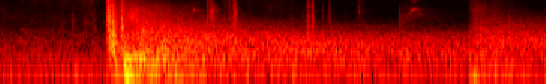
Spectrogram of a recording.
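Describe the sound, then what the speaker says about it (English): A loud rifle shot booms at deer and a black bear during a hunting drive in the video game Call of the Wild, followed by a rolling echo and a second, quieter shot near the end. "Shots fired. Shots fired."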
